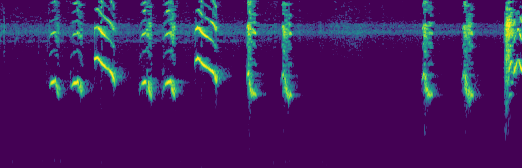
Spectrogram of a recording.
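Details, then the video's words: Greater green leafbird in full, energetic song meant to coax other caged birds into singing; quick run of bright, slurred whistles and high downward sweeps, then sharp isolated chips after a pause, over a faint steady hum. "Cucak Ijo Gacor Isian Pilihan Terbaik Cocok Buat Masterin Burung Lain Yang Malas Bunyi"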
